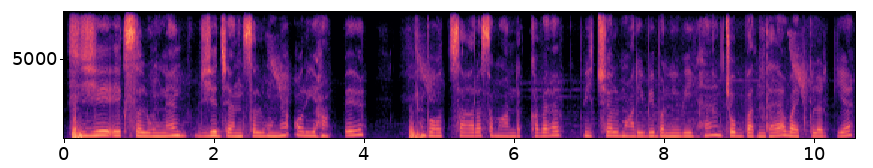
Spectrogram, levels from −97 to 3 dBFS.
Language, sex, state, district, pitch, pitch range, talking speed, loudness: Hindi, female, Uttar Pradesh, Muzaffarnagar, 225 Hz, 215-245 Hz, 195 wpm, -26 LUFS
